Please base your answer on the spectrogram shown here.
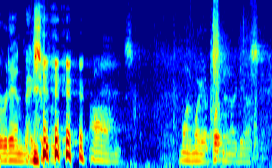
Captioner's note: laughing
